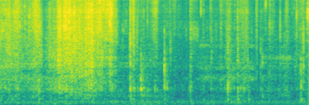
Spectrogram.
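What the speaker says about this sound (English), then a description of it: "if you guys can see and hear, this is like tissue paper" Antique tissue paper rustles and crinkles while being handled, a dense burst of crackling up front that thins into lighter scattered rustles, close and quiet, with no speech.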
